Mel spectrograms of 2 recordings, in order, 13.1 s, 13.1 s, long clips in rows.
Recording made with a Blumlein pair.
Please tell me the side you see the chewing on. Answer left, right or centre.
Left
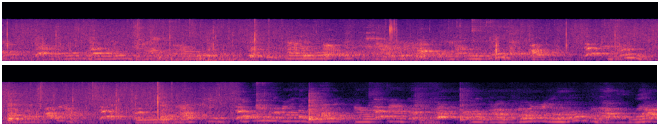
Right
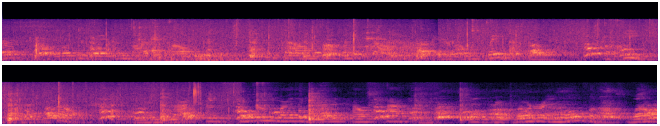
centre.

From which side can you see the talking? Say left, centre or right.
right.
